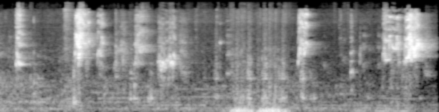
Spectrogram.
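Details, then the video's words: Morning chirping from pet lovebirds: a few sharp, high squeaky chirps in separate bursts, and a low rumbling bump in between. "Lovebirds Chirping Sounds"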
